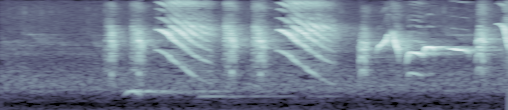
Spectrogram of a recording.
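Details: Icterine warbler song starting after a brief quiet moment, with rapid harsh sweeping down-slurred notes, then squeaky rising whistles and a clear held whistled tone near the end.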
